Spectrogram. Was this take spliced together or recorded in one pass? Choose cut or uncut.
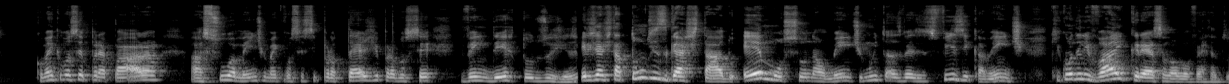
cut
